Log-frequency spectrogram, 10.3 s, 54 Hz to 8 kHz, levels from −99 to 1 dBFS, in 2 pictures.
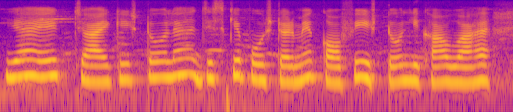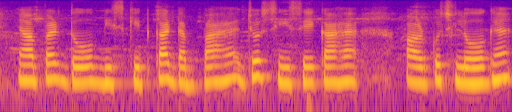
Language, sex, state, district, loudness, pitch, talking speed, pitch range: Hindi, female, Bihar, Araria, -17 LUFS, 220 Hz, 180 wpm, 205-240 Hz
